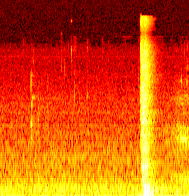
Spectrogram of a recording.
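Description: Near silence: room tone, with one short burst of noise near the end.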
